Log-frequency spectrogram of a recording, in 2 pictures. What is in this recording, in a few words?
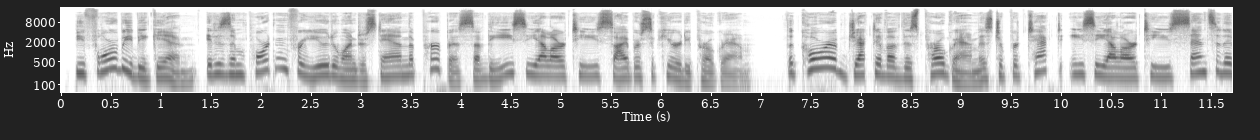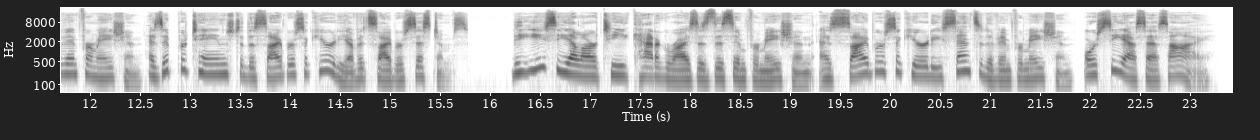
eLearning sample serious, Female Voice Over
